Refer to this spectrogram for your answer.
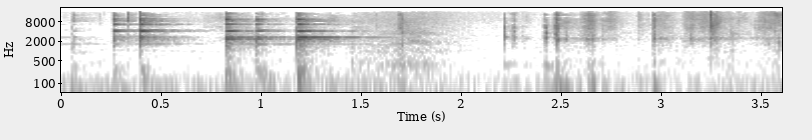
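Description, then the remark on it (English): Sharp clinks of glass with a brief ringing tone, then a run of softer clicks and rustling noise as a small bottle of drink is cracked open and poured into a glass. No one speaks. “I'm going to crack it open and pour it into my glass.”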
